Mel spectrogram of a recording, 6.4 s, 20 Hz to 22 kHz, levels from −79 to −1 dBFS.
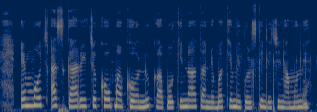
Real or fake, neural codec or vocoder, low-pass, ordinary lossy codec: real; none; none; none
